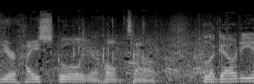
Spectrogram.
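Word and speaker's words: Loogootee: Lagodi, Indiana. Lagodi. It's Loogoote. Lagodi. You got it.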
